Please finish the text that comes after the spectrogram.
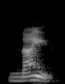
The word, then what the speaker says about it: knife: knit a blanket K in front of it knife I cut my steak with a knife sneaky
